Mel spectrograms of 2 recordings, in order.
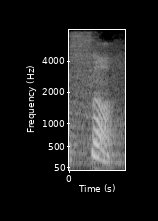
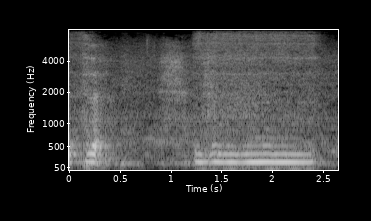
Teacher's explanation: make the sound sun and turn it into a zoo z your lips and tongue stay in the same position you're not changing the place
